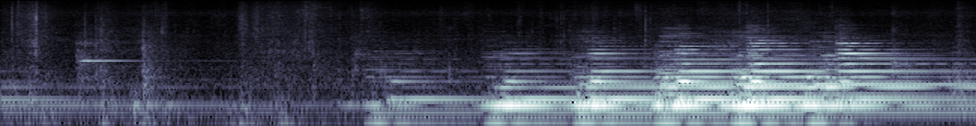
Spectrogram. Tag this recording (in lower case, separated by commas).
music, strum, plucked string instrument, musical instrument, guitar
